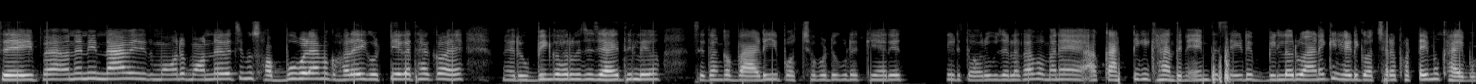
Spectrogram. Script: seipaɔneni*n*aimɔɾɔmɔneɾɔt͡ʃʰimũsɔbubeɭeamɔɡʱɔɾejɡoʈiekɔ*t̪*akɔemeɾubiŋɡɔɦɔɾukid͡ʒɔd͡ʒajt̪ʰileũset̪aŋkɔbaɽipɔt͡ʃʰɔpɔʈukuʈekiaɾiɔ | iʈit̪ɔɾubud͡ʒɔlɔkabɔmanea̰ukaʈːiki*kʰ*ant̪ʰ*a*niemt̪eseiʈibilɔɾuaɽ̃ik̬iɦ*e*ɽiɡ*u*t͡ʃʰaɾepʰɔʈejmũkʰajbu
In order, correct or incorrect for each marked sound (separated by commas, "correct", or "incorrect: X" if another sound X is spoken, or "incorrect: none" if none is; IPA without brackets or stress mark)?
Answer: correct, incorrect: t̪ʰ, correct, incorrect: i, correct, incorrect: ɔ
